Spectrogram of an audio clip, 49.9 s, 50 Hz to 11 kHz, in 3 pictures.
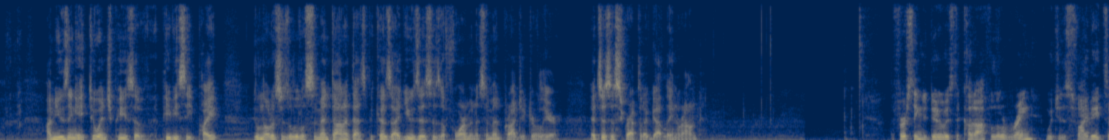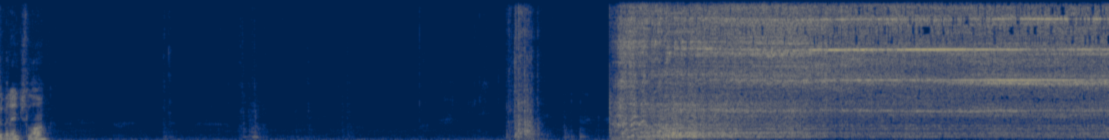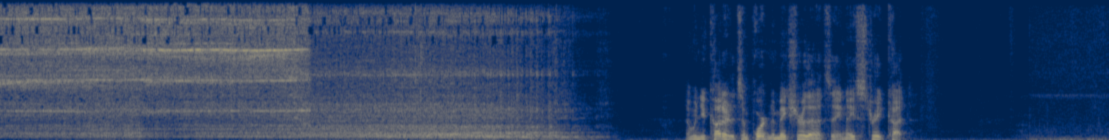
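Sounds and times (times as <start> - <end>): band saw cutting pipe: 25.8 - 42.5.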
